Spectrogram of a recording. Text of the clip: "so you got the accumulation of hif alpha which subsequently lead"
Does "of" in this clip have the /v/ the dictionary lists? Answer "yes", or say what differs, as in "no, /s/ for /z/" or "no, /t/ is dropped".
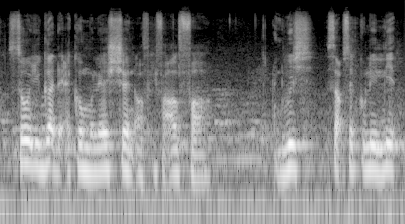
no, /f/ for /v/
